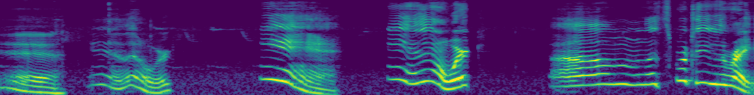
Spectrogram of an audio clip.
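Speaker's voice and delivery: very high, sing-song, bouncy, swooping cartoon voice. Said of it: "this is my Johnny Test voice".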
